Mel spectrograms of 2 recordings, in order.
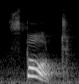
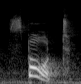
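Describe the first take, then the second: No difference in how they are said.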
